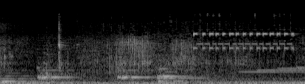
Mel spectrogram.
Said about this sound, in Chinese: 正说着，维达爷爷的电话突然响了。电话是尤利妈妈打来的，他们的马戏团火车遇到了严重的积雪，困在了路上。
